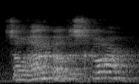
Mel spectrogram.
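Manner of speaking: put-on high, loud kids cutting in; impatient kids. Pupils interrupting the teacher's story, high and loud. Children pressing again.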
